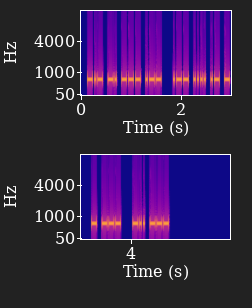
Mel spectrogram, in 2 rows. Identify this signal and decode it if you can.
Morse code, heard as a keyed tone, about 43 wpm, 700 Hz. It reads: KNOW WHAT TO DO
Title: Speed-Racing - Sets of 5 Words 35wpm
